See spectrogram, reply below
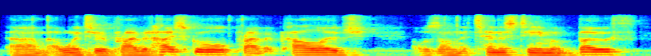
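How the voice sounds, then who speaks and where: A man in his fifties from the American South, giving a relaxed personal talk over a video call with frequent ums and asides. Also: medium pitch, normal speed, slight background noise. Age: 50s. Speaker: speaker at a Zoom talk. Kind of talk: personal family history talk.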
